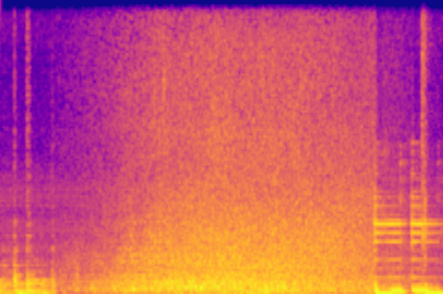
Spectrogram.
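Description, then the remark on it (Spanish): Broad, steady ocean surf washes in a continuous roar, swelling gently, bracketed by brief bursts of bright musical tones at the start and end. “¿Qué es el océano?”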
